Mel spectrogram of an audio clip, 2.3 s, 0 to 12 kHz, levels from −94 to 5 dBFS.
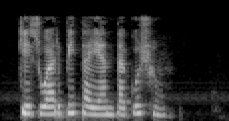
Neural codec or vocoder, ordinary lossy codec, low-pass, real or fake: none; Opus, 64 kbps; 7.2 kHz; real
